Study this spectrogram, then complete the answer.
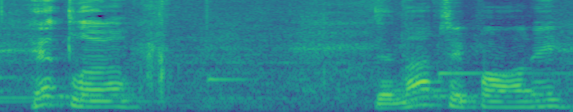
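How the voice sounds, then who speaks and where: Man speaking at a fairly slow pace, with audible room echo and music in the background. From Lithuania. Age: 70s. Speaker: Holocaust survivor. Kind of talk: public speech.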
